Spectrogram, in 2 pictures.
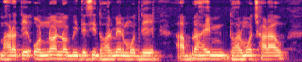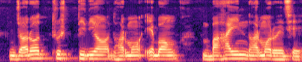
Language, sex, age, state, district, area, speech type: Bengali, male, 30-45, West Bengal, Bankura, urban, spontaneous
